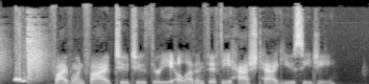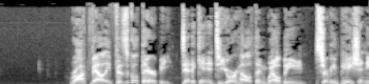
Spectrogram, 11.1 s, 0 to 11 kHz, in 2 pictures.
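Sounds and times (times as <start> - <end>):
whip swish and crack: 0.0 - 0.8
speech: 0.8 - 5.1, 6.6 - 11.0.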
